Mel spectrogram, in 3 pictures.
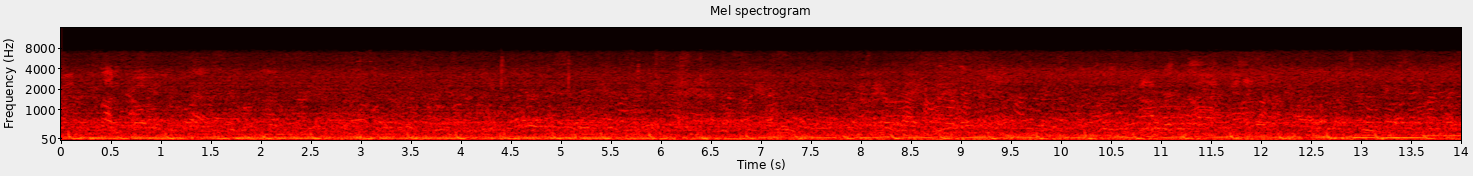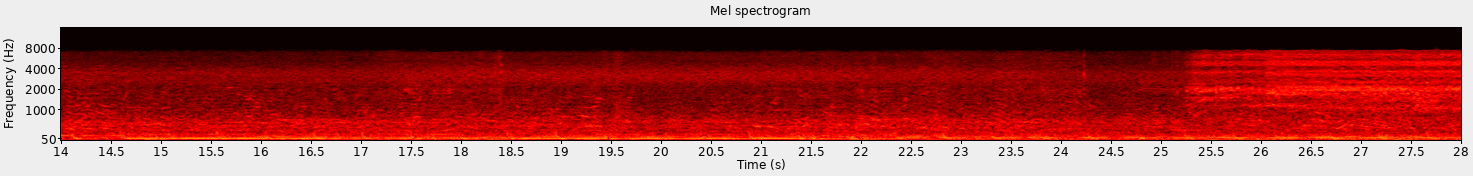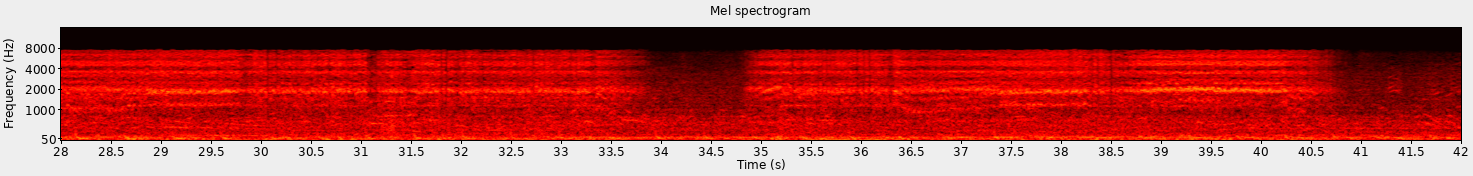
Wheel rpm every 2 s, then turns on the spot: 0, 0, 0, 0, 10, 0, 0, 0, 10, 10, 0, 10, 40, 160, 160, 160, 130, 60, 160, 160, 40.
8-10 16-20 22-24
